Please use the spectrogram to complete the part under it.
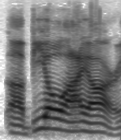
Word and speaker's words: Voir: Voir, it's French. – Voir. – We'll go with that. Yeah, there you go. – Voir, like voir, like black noir, but with a V.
